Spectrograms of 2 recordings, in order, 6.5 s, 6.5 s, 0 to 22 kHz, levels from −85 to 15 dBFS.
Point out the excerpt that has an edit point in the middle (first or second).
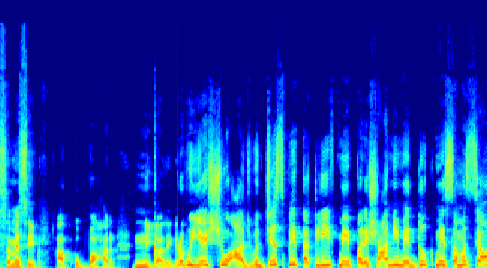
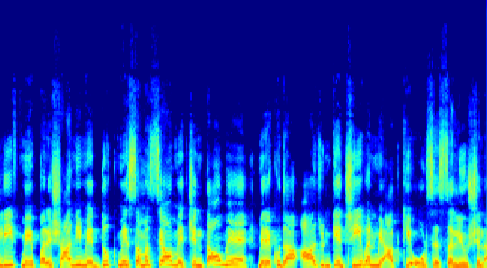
first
